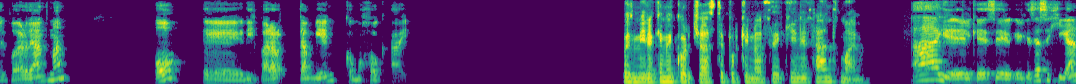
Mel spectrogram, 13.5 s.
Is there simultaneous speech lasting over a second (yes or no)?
no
